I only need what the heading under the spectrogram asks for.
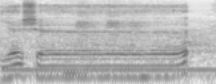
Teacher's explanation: وقفاً حمزہ کی پیش اڑ جائے گی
